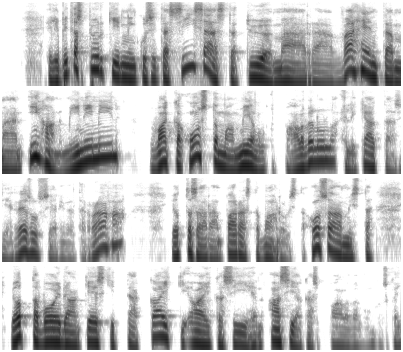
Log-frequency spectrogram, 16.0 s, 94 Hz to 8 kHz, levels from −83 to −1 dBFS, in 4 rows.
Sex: male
